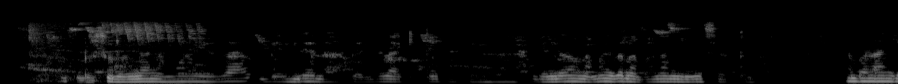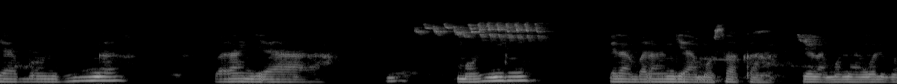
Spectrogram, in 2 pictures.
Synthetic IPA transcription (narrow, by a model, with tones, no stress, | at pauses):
bo˨so˦na˨ŋɡa˦na˨mɔ˦ni˦e˨za˦be˨nde˦la˨be˨nde˦la˨ja˨ki̥˨tɔ˦ko˨pɛ˨nza˦bɛ˨nde˦lna˨mɔ˦ni˦˨za˦na˨ba˨la˦mi˨mi˦sa˦tu˨˦ | na˨ba˨la˦ŋɡi˨ja˨bo˨nzi˦ŋɡa˦ | ba˨la˦ŋɡi˨ja˨ | mo˨li˦ndo˦ | pe˦na˨ba˨la˦ŋɡi˦˨ja˨mo˨sa˦ka˨n˨de˦na˨mɔ˦ni˦ja˨ŋɡo˦li˨bo˨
